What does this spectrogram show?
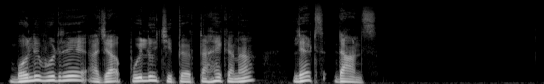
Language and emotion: Santali, neutral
